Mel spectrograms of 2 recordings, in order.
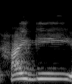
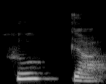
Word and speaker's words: hygge: hygge first of all how do you say hygge people often say is it Heidi is it High Gigi is it Hoogie it's and so the way that it's basically spelled is sounds how it's spelled who God is a proper way to say it and it is a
